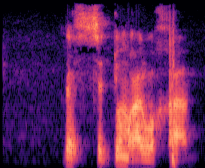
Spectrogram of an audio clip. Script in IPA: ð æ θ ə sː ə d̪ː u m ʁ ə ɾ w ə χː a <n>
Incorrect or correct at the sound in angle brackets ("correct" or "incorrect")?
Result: incorrect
